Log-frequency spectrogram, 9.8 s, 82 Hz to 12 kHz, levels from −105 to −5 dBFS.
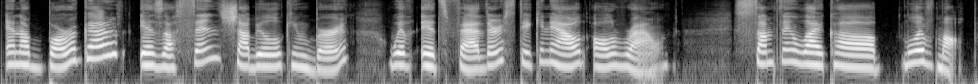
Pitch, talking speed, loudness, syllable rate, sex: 260 Hz, 125 wpm, -17 LUFS, 3.9 syllables/s, female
